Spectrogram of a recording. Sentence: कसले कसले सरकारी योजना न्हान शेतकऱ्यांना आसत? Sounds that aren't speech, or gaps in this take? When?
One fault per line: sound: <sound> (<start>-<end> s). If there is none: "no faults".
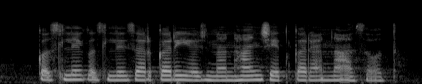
no faults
